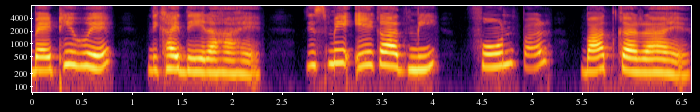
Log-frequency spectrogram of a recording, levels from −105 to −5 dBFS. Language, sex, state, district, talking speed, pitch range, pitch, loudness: Hindi, female, Delhi, New Delhi, 135 wpm, 235-315 Hz, 265 Hz, -17 LUFS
